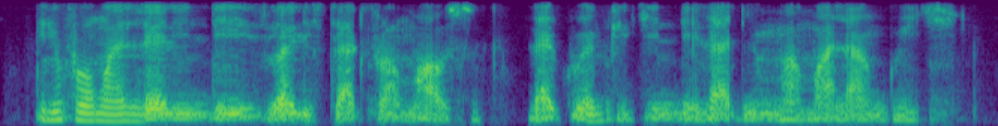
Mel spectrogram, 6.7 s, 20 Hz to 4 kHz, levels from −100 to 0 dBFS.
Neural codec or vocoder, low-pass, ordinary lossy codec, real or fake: vocoder, 22.05 kHz, 80 mel bands, HiFi-GAN; 3.6 kHz; none; fake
